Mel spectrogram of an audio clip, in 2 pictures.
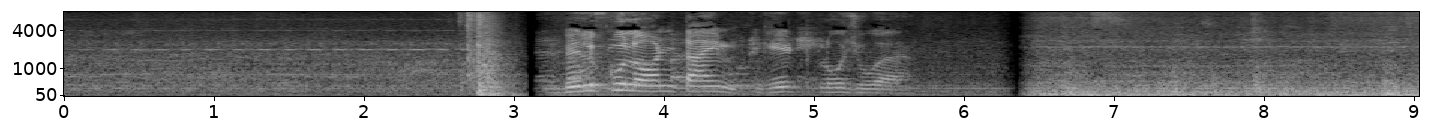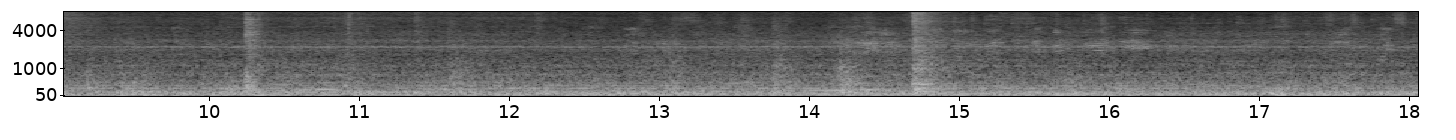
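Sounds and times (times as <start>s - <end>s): electric train rumble and hum: 5.6s - 18.0s.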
